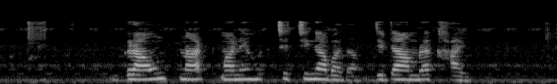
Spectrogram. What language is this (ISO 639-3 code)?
ben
